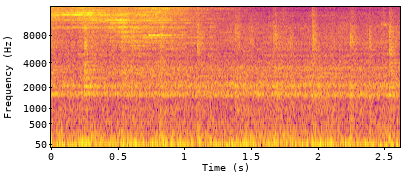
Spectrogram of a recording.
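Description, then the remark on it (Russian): Empty freight-train flatcars roll past without cargo in a steady, dense rumble, with a low hum and a faint high metallic whine running over the top and no voices. “Замечательно звучат платформы. Звучат замечательно просто несущиеся без груза.”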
